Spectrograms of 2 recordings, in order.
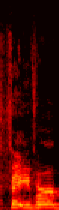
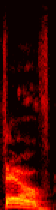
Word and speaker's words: Favre: NOT BRETT FAVER. BRETT FAVRE. YOU SAY HIS NAME RIGHT.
